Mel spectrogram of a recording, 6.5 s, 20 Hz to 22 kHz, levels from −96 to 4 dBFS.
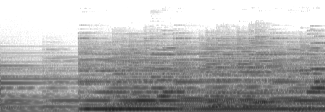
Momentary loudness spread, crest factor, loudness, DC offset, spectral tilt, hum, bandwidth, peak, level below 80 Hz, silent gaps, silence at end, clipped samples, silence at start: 16 LU; 14 dB; -18 LUFS; 0.2%; -9 dB/octave; none; 6 kHz; -4 dBFS; -36 dBFS; none; 0 s; under 0.1%; 0 s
